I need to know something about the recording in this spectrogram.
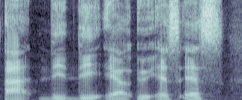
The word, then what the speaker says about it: address: ready me dit address les accent sur première syllabe me dit ça clair address so this is the American accent that's the real American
